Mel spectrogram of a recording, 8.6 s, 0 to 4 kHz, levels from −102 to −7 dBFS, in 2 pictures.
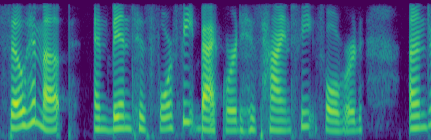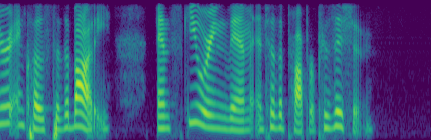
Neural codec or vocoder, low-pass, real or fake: autoencoder, 48 kHz, 128 numbers a frame, DAC-VAE, trained on Japanese speech; 3.6 kHz; fake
